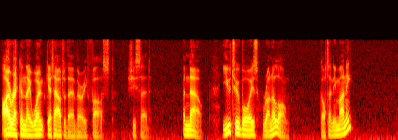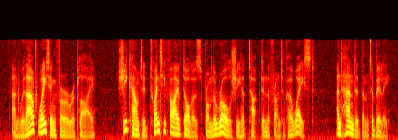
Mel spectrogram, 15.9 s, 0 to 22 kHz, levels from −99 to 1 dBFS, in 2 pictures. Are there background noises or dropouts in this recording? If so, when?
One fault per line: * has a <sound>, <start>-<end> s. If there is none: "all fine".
all fine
